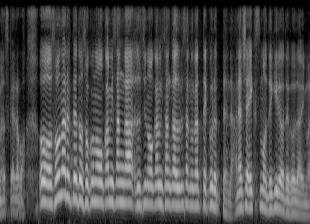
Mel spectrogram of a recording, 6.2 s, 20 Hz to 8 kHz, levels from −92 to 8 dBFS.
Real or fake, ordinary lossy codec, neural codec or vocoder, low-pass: fake; none; codec, 16 kHz in and 24 kHz out, 0.9 kbps, LongCat-Audio-Codec, four codebook decoder; 7.2 kHz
